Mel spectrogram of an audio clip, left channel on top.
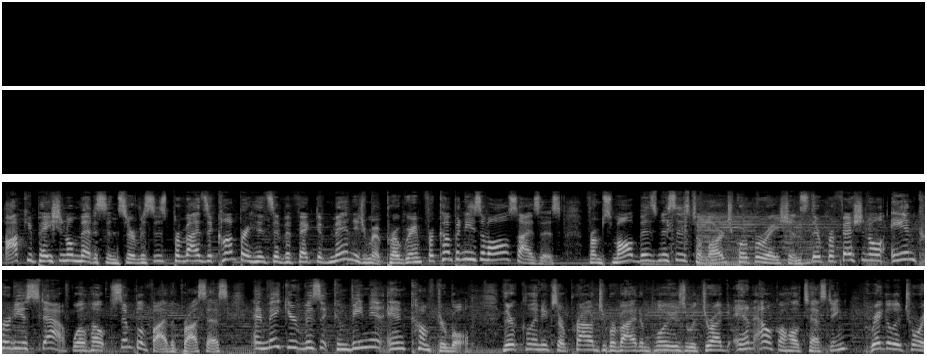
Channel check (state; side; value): silent; left; digital silence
